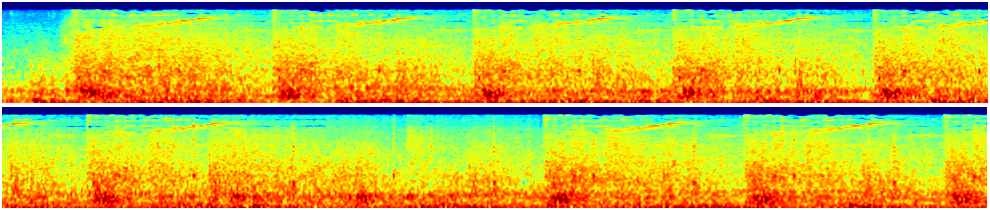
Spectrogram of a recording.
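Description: Water splashes in quick, regular strokes as a character swims.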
